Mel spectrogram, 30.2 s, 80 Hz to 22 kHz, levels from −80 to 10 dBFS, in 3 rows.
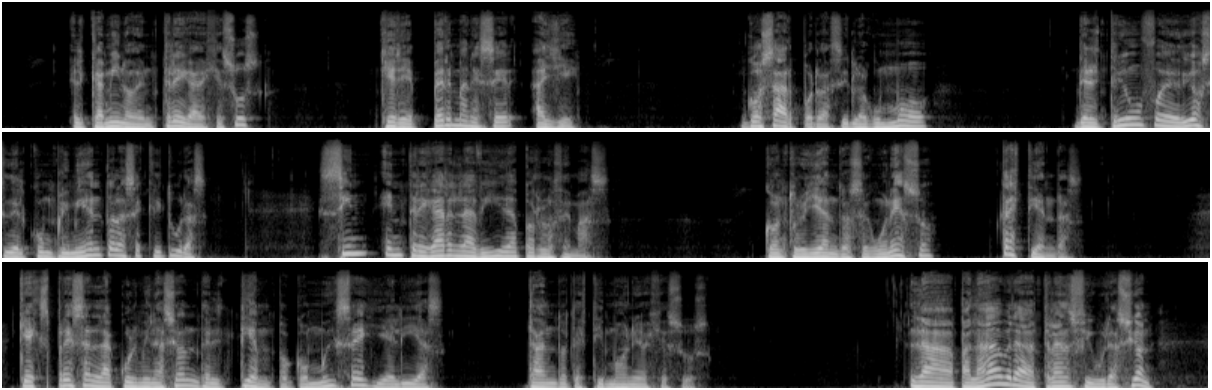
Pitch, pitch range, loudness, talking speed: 120 Hz, 95-145 Hz, -17 LUFS, 105 wpm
